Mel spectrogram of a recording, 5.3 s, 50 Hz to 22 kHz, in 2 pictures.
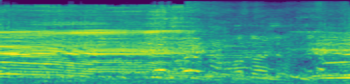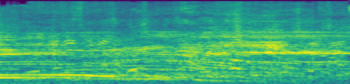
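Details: At a livestock market in Cumilla, Bangladesh, on 12 May, where small bulls and heifer calves are traded: a long, bellowing moo swelling midway, with more lowing and crowd chatter around it.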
